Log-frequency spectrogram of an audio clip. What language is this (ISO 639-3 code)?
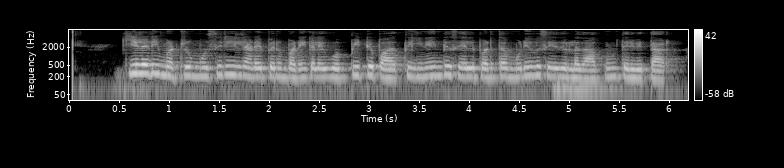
tam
